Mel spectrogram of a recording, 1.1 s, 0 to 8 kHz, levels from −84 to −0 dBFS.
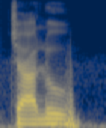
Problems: constant background noise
